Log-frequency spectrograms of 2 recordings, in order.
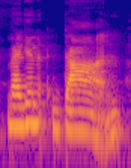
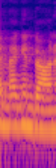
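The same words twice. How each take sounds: First: "Megan Dawn" repeated slowly and distinctly; careful pronunciation. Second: Said in the usual way. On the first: Shown as a demonstration. Repeating the author's name after admitting an accent, slow careful "Megan Dawn". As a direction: take your time over each word of "Megan Dawn". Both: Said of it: "I have a Michigander accent".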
